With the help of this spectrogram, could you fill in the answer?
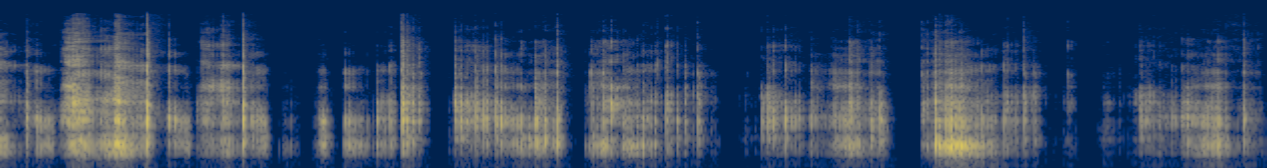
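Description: A jewelled metal claw nail scratches and taps the top lid of a grey plastic Nintendo mini game console, a hollow box. Short bursts of dry, raspy scraping and clicky taps come in clusters separated by brief silences. The sound sits mostly in the mid range with no low end and dies away almost instantly.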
